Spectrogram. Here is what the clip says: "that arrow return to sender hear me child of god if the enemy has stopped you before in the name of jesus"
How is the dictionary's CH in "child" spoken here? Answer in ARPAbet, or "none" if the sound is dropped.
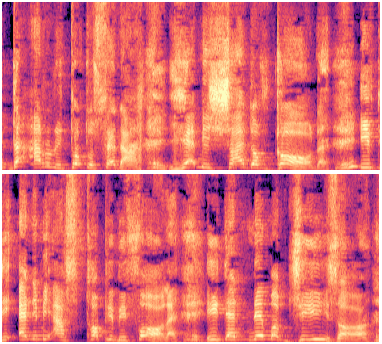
SH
